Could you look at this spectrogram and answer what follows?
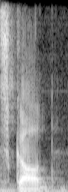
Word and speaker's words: scone: we're Northern that's it scone it's it it's doesn't no it's for those it doesn't rhyme with bone no okay unless you're one of these Airy fairy it rhymes with gone gone okay yes it's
